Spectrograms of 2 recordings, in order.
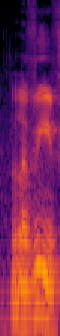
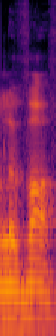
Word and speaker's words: Lviv: Lviv, Lviv, if for those interested. Lviv. In Russian, it's spelled Lvov apparently, but Ukrainians are very adamant about it.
